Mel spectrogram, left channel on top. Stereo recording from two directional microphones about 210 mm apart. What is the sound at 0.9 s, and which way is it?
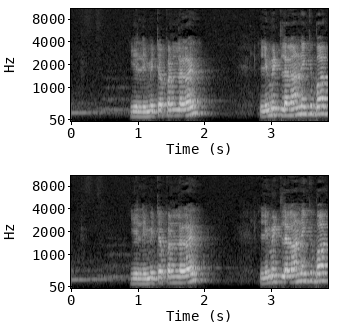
Speech, 45° left (ahead or behind).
